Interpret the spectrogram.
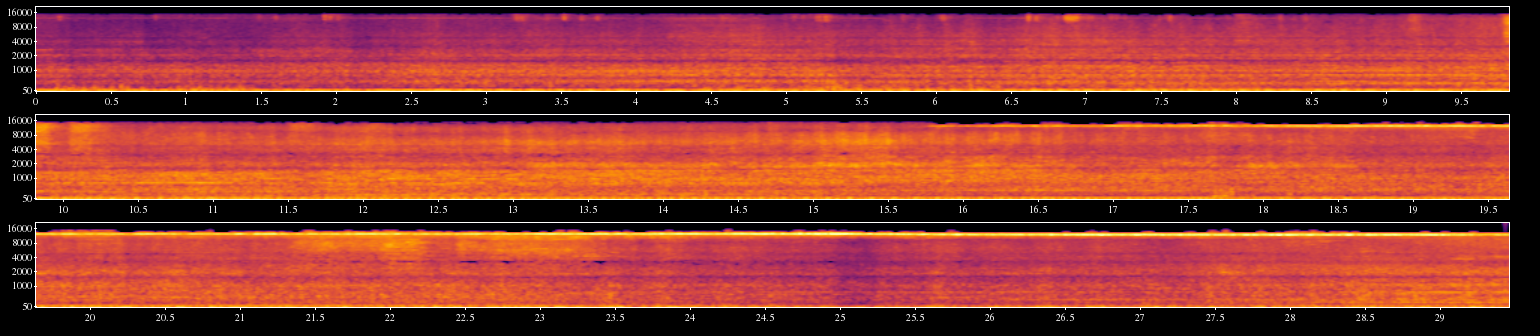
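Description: A diesel-hauled train passes close by: the locomotive goes past in the first half, then a long string of boxcars rolls by with a steady rumble. A thin, high-pitched wheel squeal comes in about halfway through and holds.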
